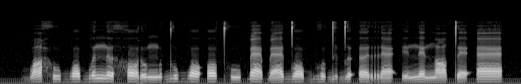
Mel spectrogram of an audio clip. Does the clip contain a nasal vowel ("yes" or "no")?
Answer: no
